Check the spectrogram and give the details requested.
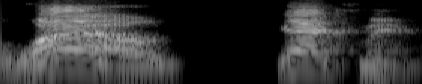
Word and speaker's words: wildyakman: Now it's pronounced Wildyak-man, because I did research on wild yaks. Many people look at that, they go, oh, Wild Yak Man.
